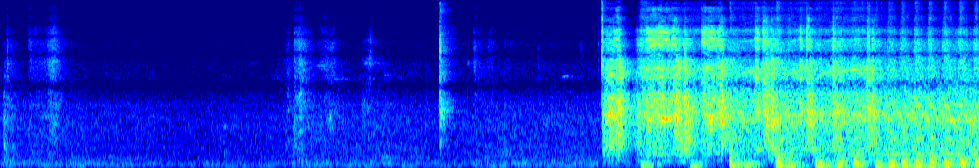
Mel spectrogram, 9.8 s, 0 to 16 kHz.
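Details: Honda SuperHawk 996 (VTR1000) V-twin just reassembled after rebuild, fresh pre-diluted coolant: quiet handling noises, then the twin catches cleanly and settles into a steady, even idle with crisp blips; normal start, though coolant climbed quickly to 102 and smelled hot.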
